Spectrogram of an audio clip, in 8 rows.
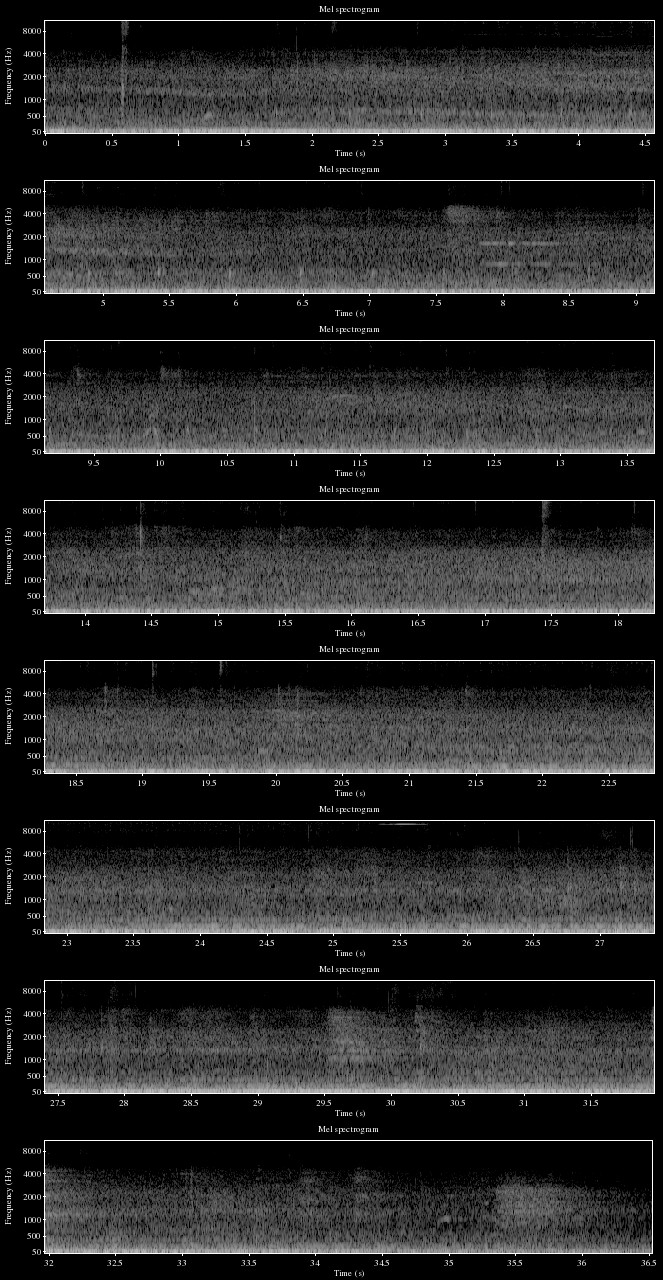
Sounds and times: Walking on the road 0.0 - 35.3

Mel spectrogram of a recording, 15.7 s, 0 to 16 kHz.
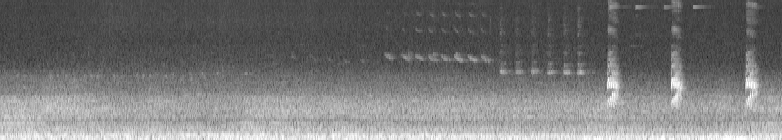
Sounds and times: Birds 7.2 - 15.6

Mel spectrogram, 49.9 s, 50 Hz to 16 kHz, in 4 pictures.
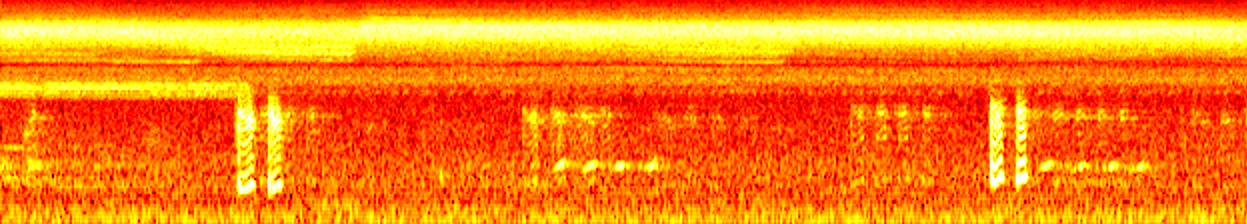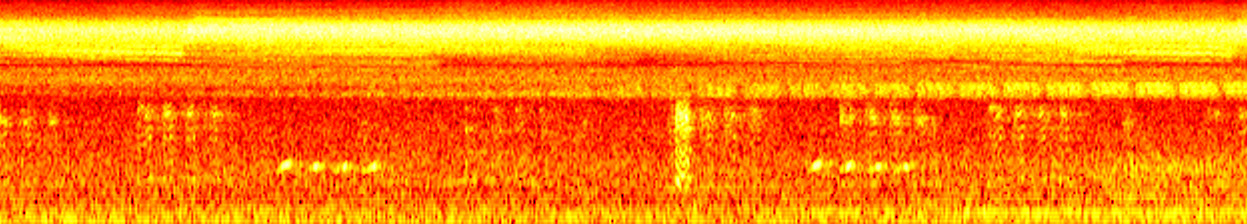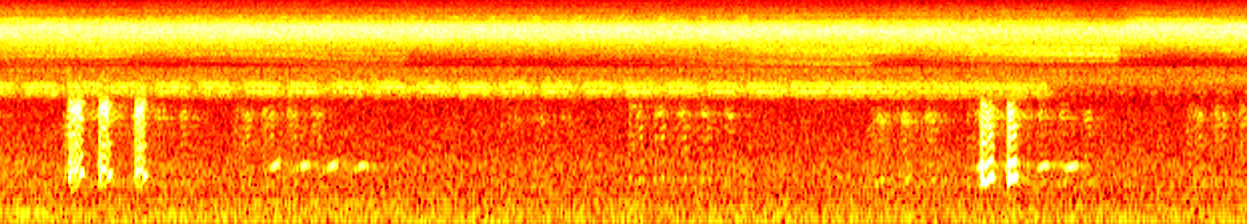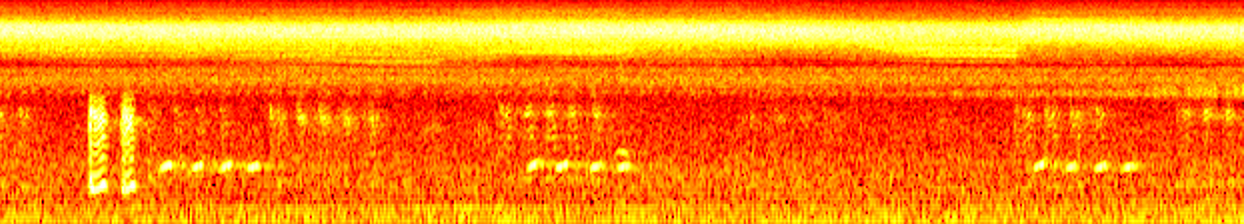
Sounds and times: Cicadas called 0.0 - 49.8
Insects sounds 0.0 - 49.8
Frogs chirping 2.3 - 3.1
Frogs chirping 9.9 - 11.4
Frogs chirping 25.6 - 26.8
Frogs chirping 33.8 - 35.8
Frogs chirping 38.3 - 40.5

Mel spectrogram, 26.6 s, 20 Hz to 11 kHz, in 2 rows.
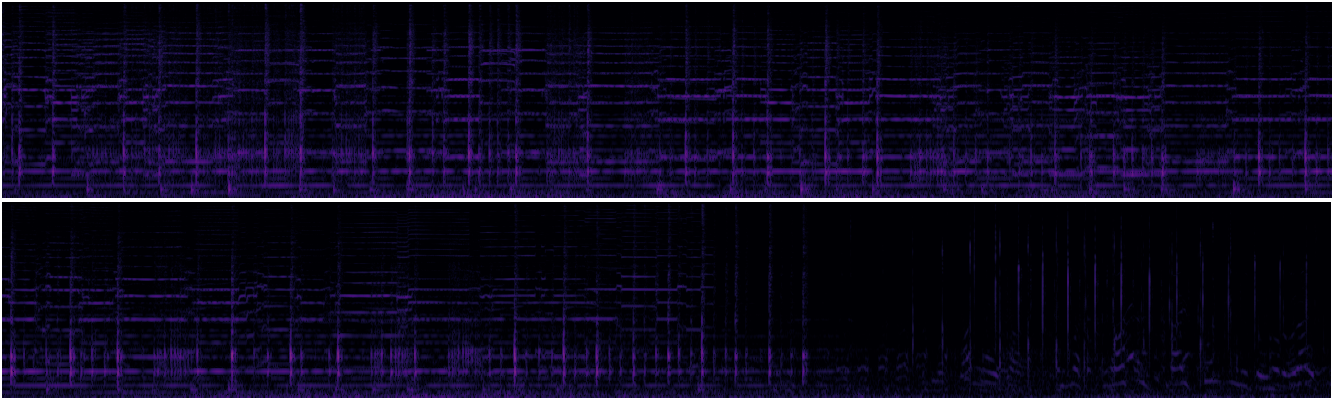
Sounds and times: bagpipe players practising 0.0 - 23.0

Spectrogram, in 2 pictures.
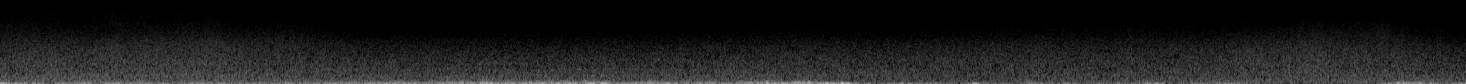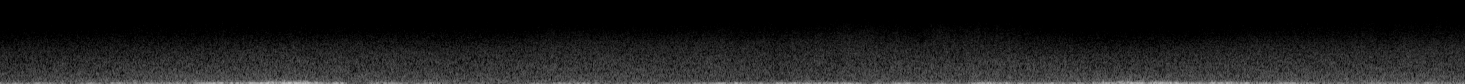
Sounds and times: waves 0.0 - 29.3

